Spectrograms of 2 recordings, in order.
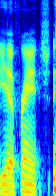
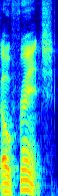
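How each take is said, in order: First: French said "Franch" in imitated Tennessee twang; mimicked Tennessee wife's "Franch"; wife's Tennessee accent. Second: Said in the usual way. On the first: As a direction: confirm it in a Tennessee accent, French rhyming with ranch. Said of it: "And she's like". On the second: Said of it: "She's like".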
